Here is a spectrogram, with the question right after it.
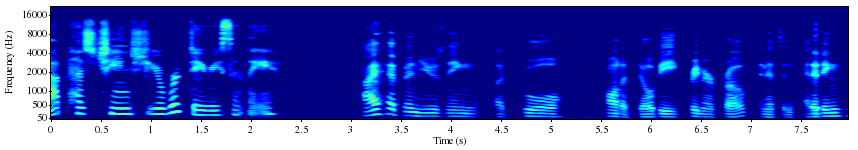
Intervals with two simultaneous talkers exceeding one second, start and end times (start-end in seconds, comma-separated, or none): none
